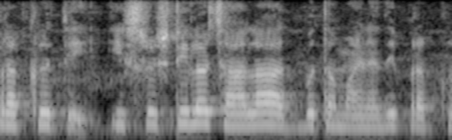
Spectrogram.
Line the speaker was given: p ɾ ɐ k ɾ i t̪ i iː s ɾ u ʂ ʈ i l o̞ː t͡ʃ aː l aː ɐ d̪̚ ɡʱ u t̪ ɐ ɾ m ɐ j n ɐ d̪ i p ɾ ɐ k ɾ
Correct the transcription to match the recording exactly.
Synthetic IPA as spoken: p ɾ ɐ k ɾ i t̪ i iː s ɾ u ʂ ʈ i l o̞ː t͡ʃ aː l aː ɐ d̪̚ bʱ u t̪ ɐ m ɐ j n ɐ d̪ i p ɾ ɐ k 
